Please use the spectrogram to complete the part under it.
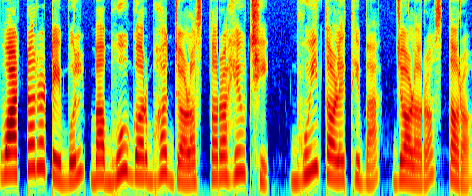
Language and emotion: Odia, neutral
